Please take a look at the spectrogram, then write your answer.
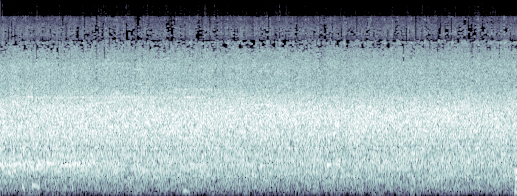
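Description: A crowd at a world championship table tennis match applauds loudly and steadily, a dense, sustained wash of clapping filling the hall for several seconds.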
